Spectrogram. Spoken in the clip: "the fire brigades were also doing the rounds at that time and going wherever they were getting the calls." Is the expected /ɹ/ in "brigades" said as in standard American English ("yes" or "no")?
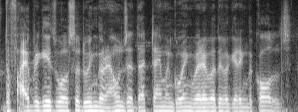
yes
